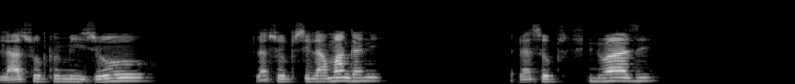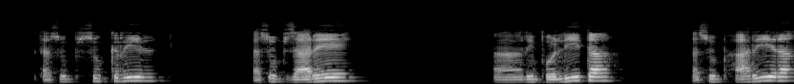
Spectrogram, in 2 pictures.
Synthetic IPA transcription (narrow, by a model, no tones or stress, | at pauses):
lasupimizo | lasupi̥silamaŋɡani | lasopi̥finuazi | lasupi̥sukɾili | lasupizaɾe | ribolit̪ə | lasupi̥haɾiɾə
